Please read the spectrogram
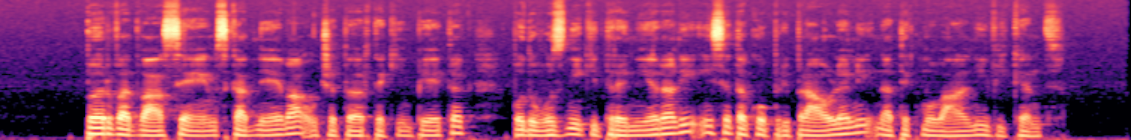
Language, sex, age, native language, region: Slovenian, male, 50-59, Slovenian, Abroad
